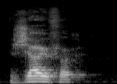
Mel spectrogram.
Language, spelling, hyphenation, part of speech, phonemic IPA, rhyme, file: Dutch, zuiver, zui‧ver, adjective / interjection / verb, /ˈzœy̯vər/, -œy̯vər, Nl-zuiver.ogg
- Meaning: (adjective) 1. pure 2. clean, tidy 3. net (i.e. after expenses and taxes, when talking about profit, as in zuivere winst) 4. guiltless, clean (e.g. conscience) 5. in tune 6. unbiased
